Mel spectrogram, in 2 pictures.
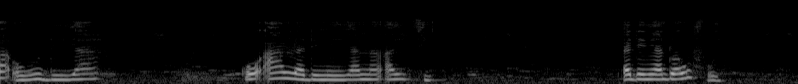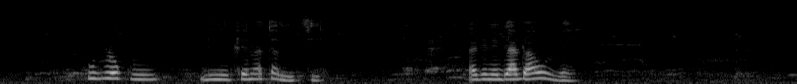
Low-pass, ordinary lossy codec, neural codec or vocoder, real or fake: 14.4 kHz; MP3, 48 kbps; none; real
